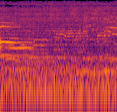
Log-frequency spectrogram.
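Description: Pop music with a high sung note held until just under a second in, then a lower, shifting vocal line over the backing track.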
